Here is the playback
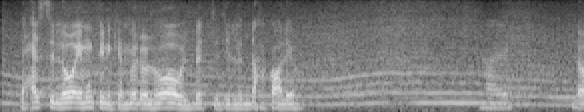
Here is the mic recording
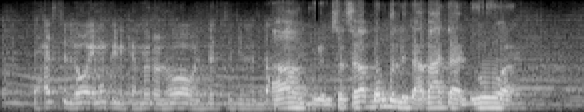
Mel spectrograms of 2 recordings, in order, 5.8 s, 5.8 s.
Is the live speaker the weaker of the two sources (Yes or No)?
No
